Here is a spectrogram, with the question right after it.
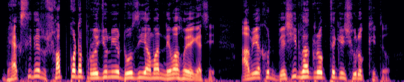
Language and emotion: Bengali, happy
